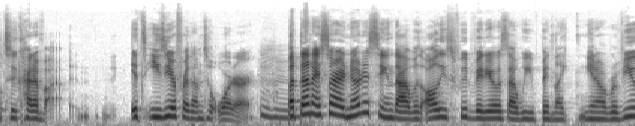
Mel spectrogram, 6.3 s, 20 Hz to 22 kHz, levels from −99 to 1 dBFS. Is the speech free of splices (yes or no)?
yes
